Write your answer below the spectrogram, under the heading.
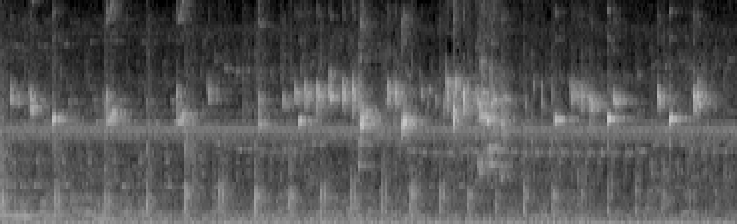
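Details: Lovebirds in the adult class at a singing competition held for a bird-contest arena's grand opening in Putat Kidul, recorded on a phone with a clip-on mic; shrill, high chirps and rapid twittering bursts with sharp clicks every half second, faint voices behind.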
